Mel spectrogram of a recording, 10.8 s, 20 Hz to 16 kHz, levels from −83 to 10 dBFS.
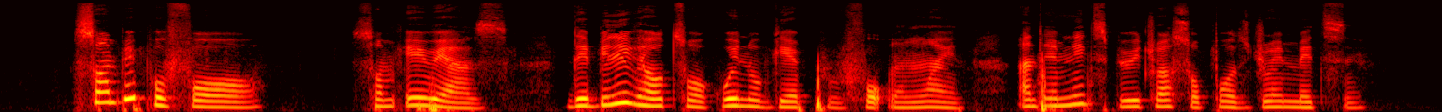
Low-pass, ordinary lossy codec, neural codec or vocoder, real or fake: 14.4 kHz; MP3, 64 kbps; none; real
